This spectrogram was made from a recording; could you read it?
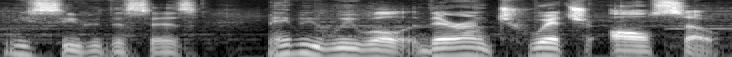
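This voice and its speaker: A man's voice: on the low side, expressive, moderate pace, soft background music. A man livestreaming, tired and straining his throat, chatting casually in a playful, rambling way and humming to himself. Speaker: streamer.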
